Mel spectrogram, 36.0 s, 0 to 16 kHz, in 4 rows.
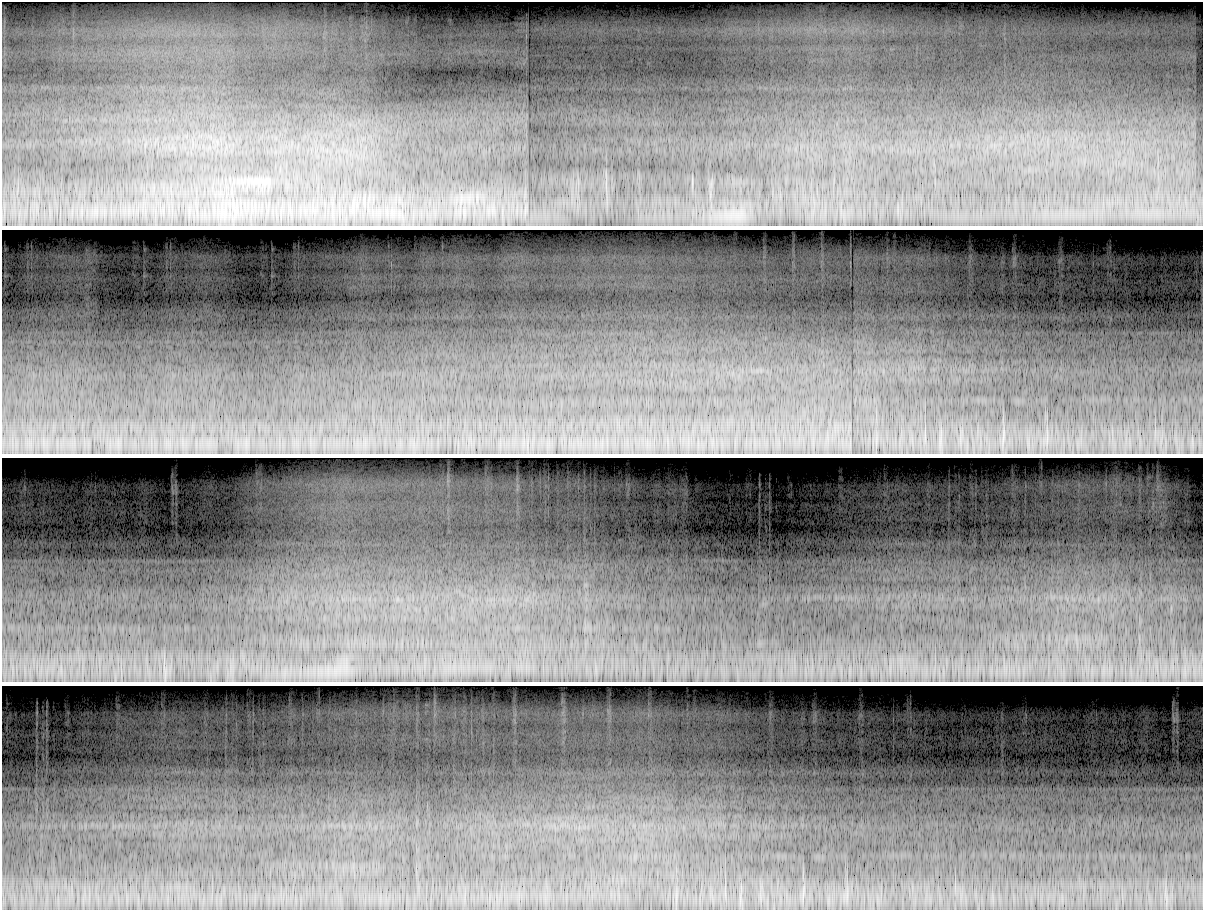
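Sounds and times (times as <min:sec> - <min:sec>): wind noise: 0:00.0 - 0:21.6, 0:29.4 - 0:36.0
pickup engine humming: 0:00.0 - 0:36.0.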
